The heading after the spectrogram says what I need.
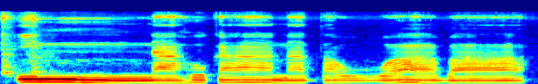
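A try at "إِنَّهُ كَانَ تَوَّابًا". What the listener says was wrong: হু ছোট হয়ে গেছে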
